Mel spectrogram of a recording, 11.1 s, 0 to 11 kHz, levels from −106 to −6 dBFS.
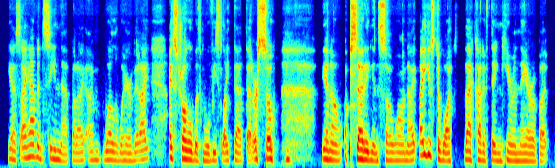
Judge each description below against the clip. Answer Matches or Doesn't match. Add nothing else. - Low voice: Doesn't match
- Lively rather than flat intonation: Doesn't match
